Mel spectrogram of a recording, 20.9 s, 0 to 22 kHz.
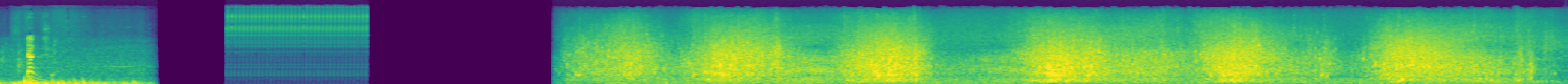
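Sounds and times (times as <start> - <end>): waves washing in and out: 7.4 - 20.9.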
